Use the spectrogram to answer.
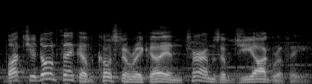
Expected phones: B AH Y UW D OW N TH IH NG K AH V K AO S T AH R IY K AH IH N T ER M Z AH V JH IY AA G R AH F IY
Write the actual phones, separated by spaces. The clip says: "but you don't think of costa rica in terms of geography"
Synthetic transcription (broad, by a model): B AH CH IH D OW N TH IH NG K AH V K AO S T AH R IY K AH IH N T ER M Z AH V JH IY AA G R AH F IY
